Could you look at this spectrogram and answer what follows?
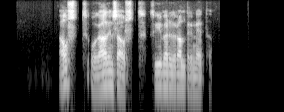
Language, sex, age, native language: Icelandic, male, 30-39, Icelandic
